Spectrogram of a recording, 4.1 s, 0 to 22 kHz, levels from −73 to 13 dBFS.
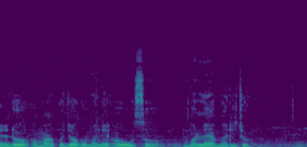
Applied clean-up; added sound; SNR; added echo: none; none; none; none.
